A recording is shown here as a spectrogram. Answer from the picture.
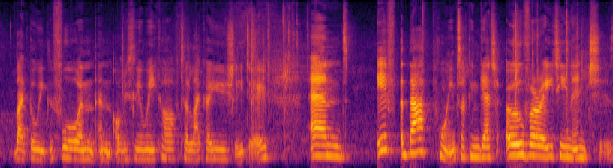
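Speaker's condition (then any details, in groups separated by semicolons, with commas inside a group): No condition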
